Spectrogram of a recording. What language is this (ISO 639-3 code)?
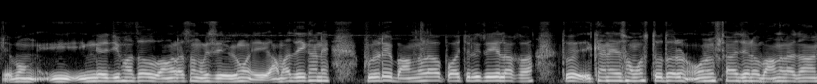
ben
